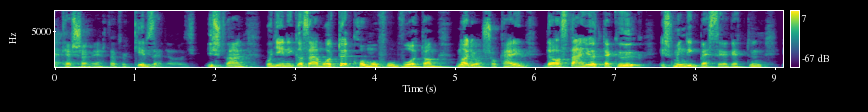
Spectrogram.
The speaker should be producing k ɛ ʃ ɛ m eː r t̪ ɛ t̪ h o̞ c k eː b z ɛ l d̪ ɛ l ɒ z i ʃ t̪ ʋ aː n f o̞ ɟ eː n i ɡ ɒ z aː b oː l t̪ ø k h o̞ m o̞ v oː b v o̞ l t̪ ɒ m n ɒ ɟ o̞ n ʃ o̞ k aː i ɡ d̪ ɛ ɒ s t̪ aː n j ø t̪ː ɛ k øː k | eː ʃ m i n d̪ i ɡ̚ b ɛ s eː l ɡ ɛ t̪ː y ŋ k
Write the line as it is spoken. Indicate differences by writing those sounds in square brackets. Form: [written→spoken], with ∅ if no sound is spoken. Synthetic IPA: k ɛ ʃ ɛ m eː r t̪ ɛ t̪ h o̞ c k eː b z ɛ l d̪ ɛ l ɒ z i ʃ t̪ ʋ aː n [f→h] o̞ ɟ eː n i ɡ ɒ z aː b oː l t̪ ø k h o̞ m o̞ [v→f] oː b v o̞ l t̪ ɒ m n ɒ ɟ o̞ n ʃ o̞ k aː i ɡ d̪ ɛ ɒ s t̪ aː n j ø t̪ː ɛ k øː k | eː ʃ m i n d̪ i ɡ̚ b ɛ s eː l ɡ ɛ t̪ː y ŋ k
